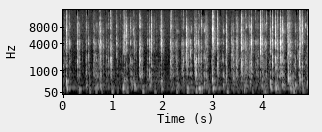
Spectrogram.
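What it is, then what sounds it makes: Plastic membrane keyboard being typed on. Fingertips of both hands type continuously on a black plastic full-size Dell KB1421 membrane keyboard with a hollow housing, resting on a desk, pressing and tapping the keys. A rapid, uneven stream of short, bright plastic clacks and taps is heard, each dying away almost instantly with a faint hollow low thump beneath.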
